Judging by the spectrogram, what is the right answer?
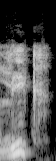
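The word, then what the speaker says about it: lík: the physical body um and it's spelled l-i-k the dash over the I which makes it a long e sound uh there's the EK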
